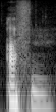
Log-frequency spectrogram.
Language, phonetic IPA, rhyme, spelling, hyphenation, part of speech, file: German, [ˈafn̩], -afn̩, Affen, Af‧fen, noun, De-Affen.ogg
- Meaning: 1. plural of Affe 2. accusative/dative/genitive singular of Affe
